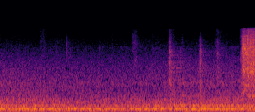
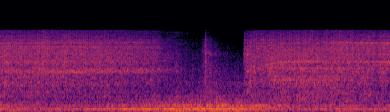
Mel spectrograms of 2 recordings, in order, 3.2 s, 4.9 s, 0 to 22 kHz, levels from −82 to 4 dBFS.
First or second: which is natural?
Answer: first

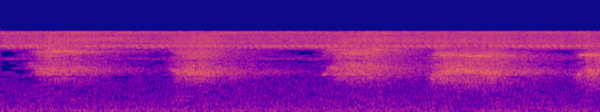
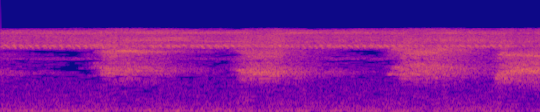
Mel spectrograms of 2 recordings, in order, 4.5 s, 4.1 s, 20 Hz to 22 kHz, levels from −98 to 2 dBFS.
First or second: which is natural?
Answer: second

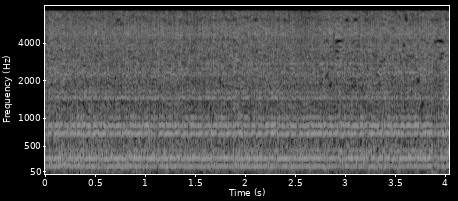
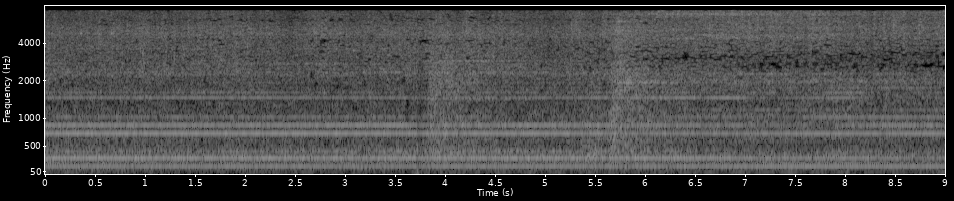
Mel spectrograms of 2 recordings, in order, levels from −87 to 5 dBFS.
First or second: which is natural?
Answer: second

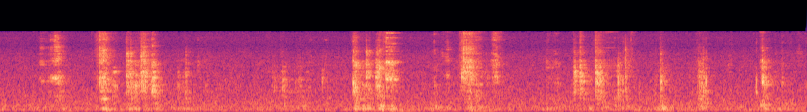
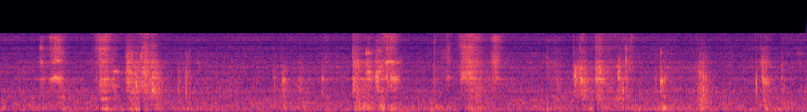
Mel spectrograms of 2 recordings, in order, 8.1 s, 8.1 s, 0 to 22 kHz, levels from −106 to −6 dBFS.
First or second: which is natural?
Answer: first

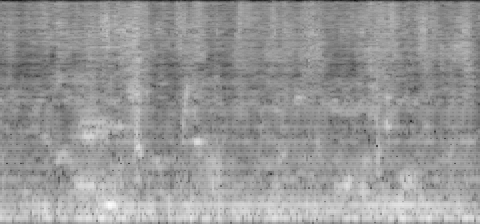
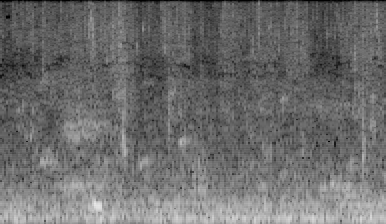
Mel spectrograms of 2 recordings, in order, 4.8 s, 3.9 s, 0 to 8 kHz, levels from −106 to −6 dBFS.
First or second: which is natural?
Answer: second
